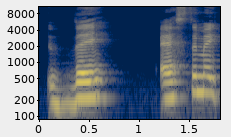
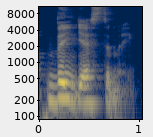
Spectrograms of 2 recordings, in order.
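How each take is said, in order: First: The words are separated by a small break. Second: A soft y sound joins the two words. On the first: The speaker calls it wrong. "se eu tô falando mais pausadamente porque eu estou quebrando sons" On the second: The speaker calls it right. "eu coloco um Yzinho antes"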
